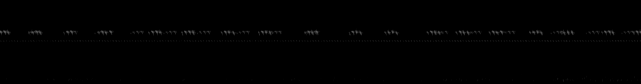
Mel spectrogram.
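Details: Crickets on a mountain during a walk from sunset into the night chirp in quick, high pulses over a steady, thin background trill.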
